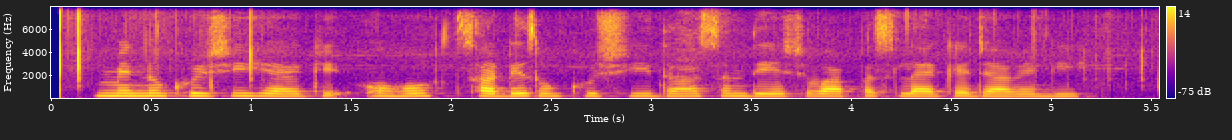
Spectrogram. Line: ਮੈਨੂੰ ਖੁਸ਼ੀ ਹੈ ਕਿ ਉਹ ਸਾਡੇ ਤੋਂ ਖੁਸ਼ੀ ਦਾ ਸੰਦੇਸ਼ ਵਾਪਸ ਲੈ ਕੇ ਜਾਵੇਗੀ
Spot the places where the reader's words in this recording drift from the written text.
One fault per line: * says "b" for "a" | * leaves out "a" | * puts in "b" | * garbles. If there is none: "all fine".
all fine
